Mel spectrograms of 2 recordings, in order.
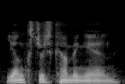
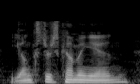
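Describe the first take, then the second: No difference in how they are said.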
